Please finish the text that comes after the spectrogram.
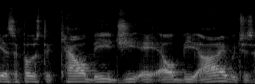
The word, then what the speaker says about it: galbi: weapon, and like B as opposed to calbi, Galbi, which is how you say the short ribs.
